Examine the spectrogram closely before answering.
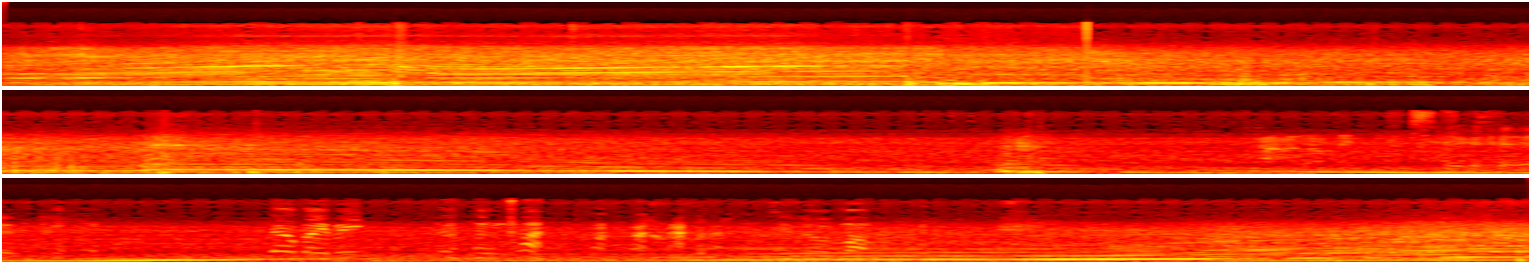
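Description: Wind rushes past an open-top car.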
